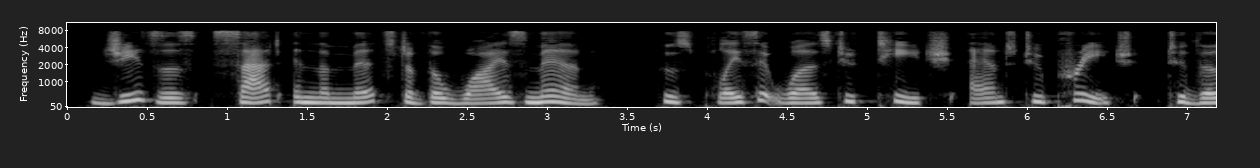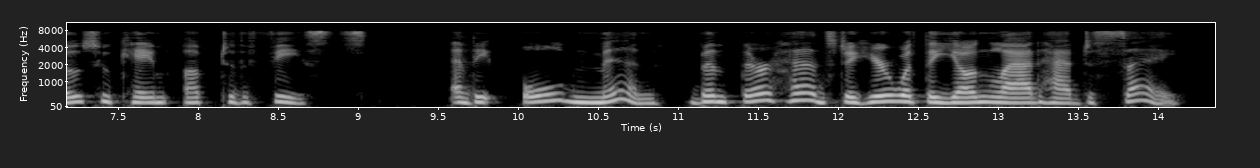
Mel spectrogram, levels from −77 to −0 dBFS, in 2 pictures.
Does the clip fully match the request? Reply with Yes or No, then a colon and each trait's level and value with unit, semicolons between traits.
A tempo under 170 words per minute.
No: average, 180 wpm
